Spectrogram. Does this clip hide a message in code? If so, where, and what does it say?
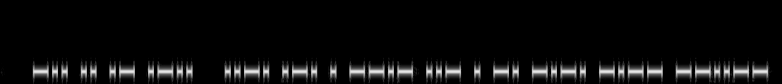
Yes: Morse code from 0.3 to 7.7 s, heard as a keyed tone, about 25 wpm, 600 Hz. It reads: DIAL FREQUENCY,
